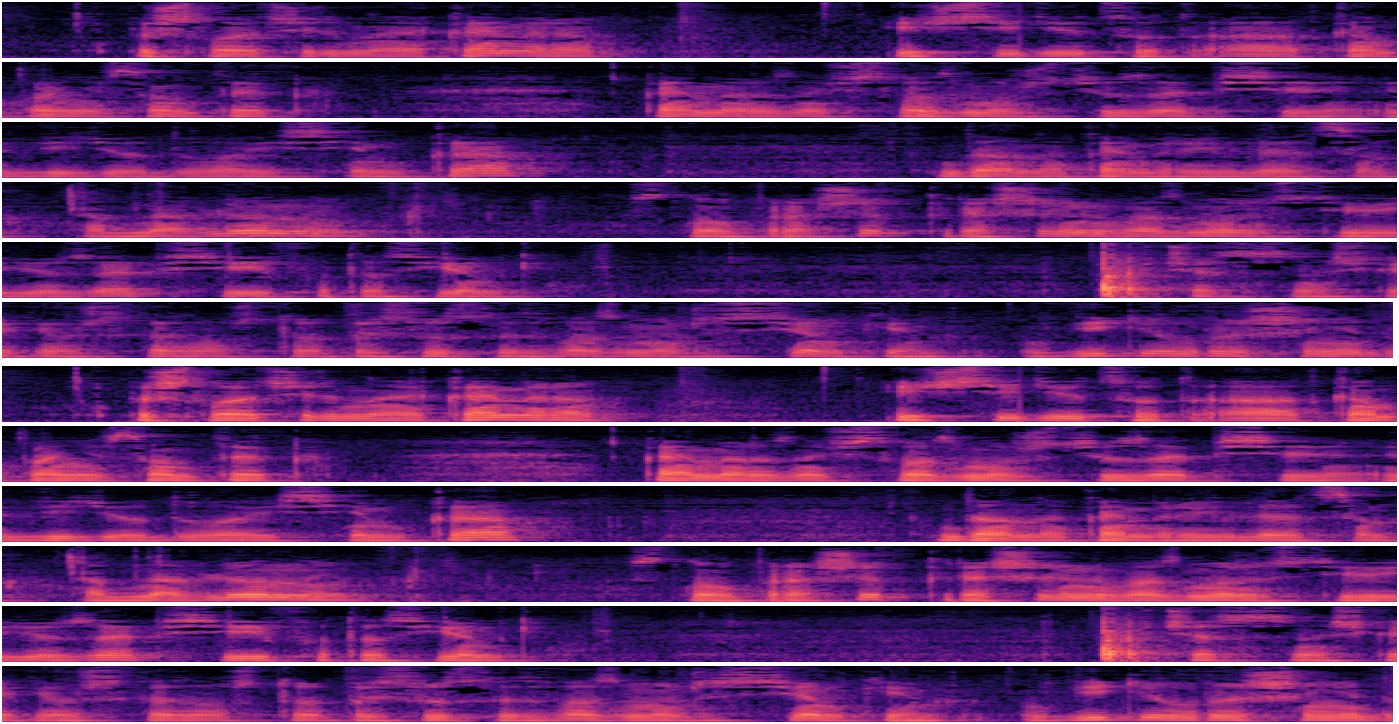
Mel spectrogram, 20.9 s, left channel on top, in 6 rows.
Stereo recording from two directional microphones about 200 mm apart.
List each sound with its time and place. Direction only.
0.3 s speech: 35° right (ahead or behind)
2.6 s speech: 35° right (ahead or behind)
9.4 s speech: 35° right (ahead or behind)
16.8 s speech: 35° right (ahead or behind)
